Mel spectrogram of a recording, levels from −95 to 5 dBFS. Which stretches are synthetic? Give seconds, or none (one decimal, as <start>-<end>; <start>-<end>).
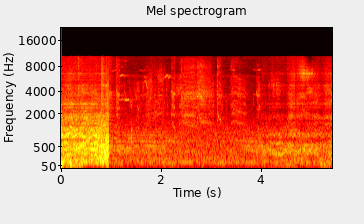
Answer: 0.0-0.9; 4.0-5.4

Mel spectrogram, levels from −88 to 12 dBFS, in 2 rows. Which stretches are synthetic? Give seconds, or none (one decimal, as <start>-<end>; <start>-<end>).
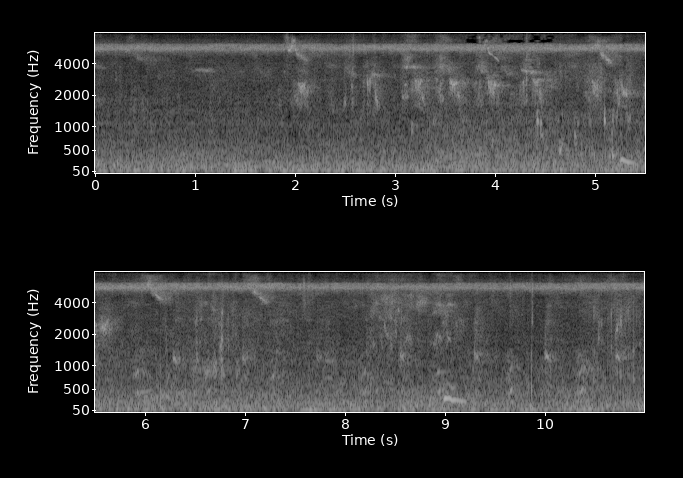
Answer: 0.0-3.7; 4.6-11.0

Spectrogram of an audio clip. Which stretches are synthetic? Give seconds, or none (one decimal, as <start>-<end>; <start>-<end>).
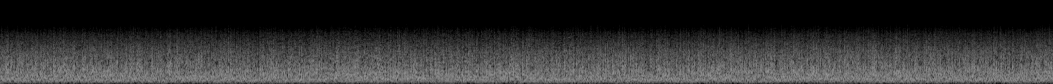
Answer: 2.8-5.8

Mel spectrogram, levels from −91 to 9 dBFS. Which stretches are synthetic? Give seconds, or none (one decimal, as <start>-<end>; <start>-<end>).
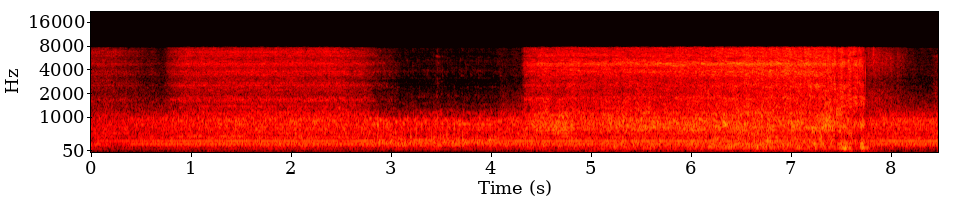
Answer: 2.8-4.1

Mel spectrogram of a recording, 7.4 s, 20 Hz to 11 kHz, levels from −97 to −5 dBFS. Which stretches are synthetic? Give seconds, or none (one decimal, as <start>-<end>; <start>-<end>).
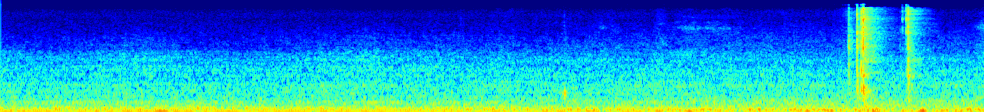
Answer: none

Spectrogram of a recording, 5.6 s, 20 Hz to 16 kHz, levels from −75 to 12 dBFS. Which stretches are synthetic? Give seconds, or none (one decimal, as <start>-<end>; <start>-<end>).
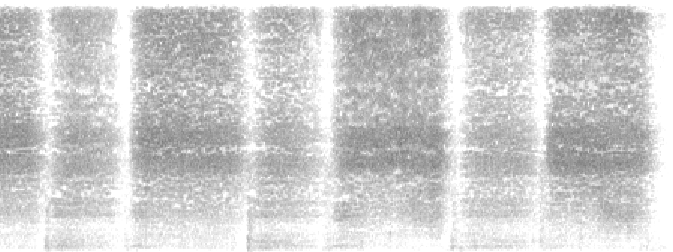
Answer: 0.5-1.1; 2.6-3.9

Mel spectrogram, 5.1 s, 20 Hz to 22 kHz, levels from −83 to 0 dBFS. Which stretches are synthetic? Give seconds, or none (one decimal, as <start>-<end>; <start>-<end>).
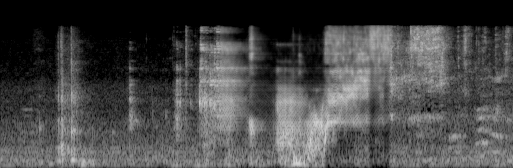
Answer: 2.2-3.9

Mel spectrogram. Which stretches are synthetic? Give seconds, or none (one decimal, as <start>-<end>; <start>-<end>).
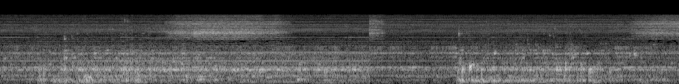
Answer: none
